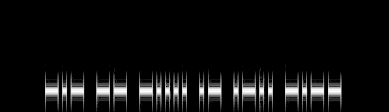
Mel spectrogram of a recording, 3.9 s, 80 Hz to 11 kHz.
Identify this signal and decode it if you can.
Morse code, heard as a keyed tone, about 28 wpm, 700 Hz. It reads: KM6ALY
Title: USA Call Signs - 6 Characters - Repeated 2x - 28wpm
